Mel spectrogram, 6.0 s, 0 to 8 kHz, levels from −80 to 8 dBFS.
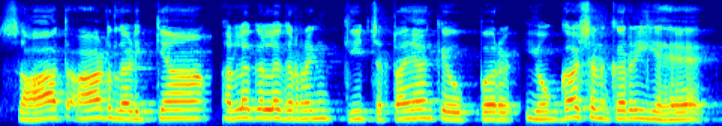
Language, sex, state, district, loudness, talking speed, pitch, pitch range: Marwari, male, Rajasthan, Nagaur, -15 LUFS, 140 wpm, 190 Hz, 175-200 Hz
